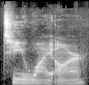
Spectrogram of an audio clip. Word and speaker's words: Tyr: them uh once again their name is tier t-y-r or tyr as how you should pronounce it they've been around since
